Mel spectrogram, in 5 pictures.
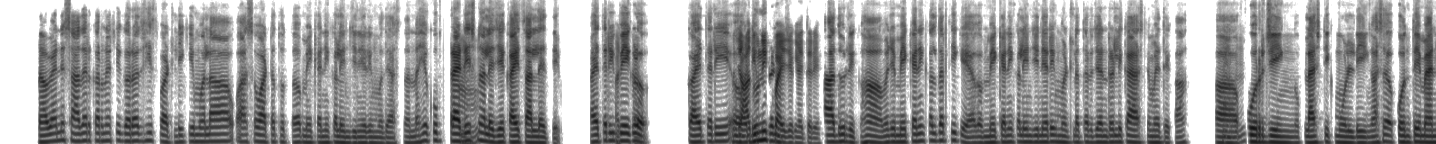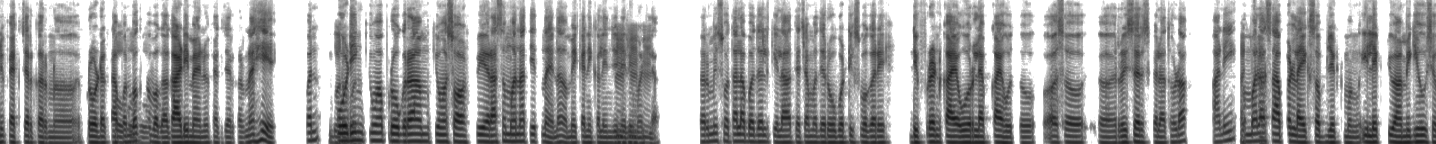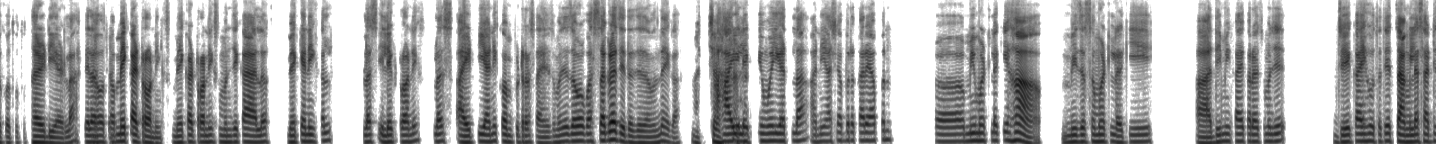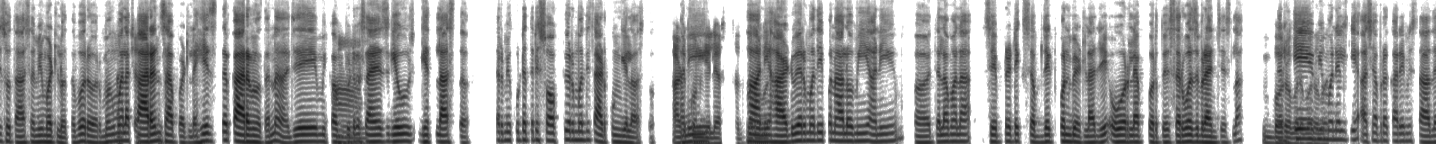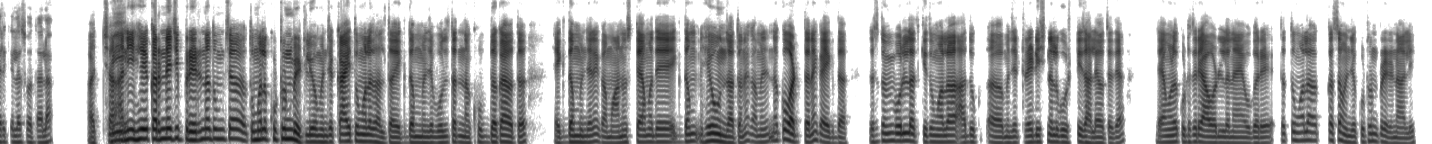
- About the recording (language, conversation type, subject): Marathi, podcast, स्वतःला नव्या पद्धतीने मांडायला तुम्ही कुठून आणि कशी सुरुवात करता?
- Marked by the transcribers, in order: in English: "डिफरंट"; in English: "जनरली"; in English: "प्रॉडक्ट"; tapping; in English: "डिफरंट"; in English: "ओव्हरलॅप"; in English: "रिसर्च"; in English: "सब्जेक्ट"; in English: "इलेक्टिव"; in English: "प्लस"; in English: "प्लस"; chuckle; in English: "इलेक्टिवही"; other noise; in English: "सेपरेट"; in English: "सब्जेक्ट"; in English: "ओव्हरलॅप"; in English: "ब्रांचेसला"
